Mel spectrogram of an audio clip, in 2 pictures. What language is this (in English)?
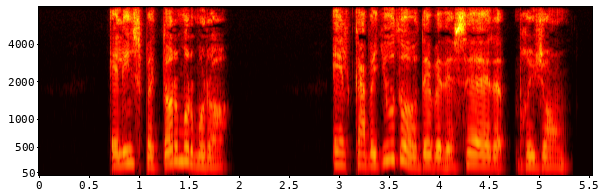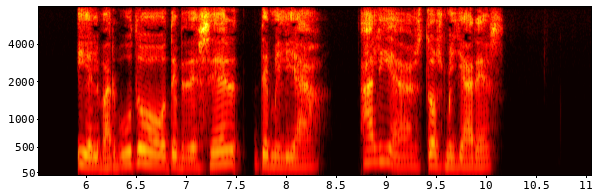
Spanish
